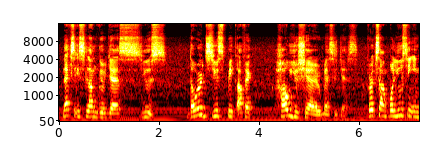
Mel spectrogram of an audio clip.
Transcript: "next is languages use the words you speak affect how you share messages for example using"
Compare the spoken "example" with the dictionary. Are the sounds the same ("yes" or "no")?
no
